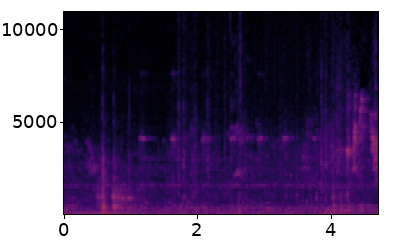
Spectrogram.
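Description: Pigeons flap their wings on a rooftop, with a few soft bursts of flutter standing out over steady outdoor background noise; faint chirps are heard now and then.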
